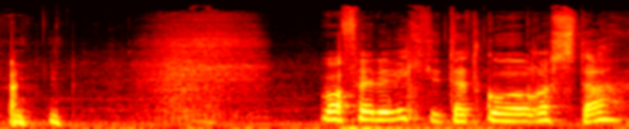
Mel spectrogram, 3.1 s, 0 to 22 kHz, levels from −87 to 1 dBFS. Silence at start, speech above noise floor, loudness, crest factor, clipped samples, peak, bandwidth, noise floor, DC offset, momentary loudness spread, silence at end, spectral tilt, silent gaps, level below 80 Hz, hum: 0 s; 23 dB; -19 LUFS; 20 dB; under 0.1%; 0 dBFS; 19 kHz; -40 dBFS; under 0.1%; 16 LU; 0 s; -5 dB/octave; none; -48 dBFS; none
